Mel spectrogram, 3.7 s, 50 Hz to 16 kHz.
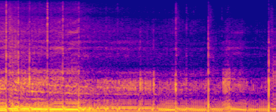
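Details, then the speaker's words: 2004 Yamaha YFZ450 first ride after rebuild: hard-revving single with sharp pops and cracks through the pipe every half second; popping attributed to needing carburetor jetting, though Can-Am power valves also suggested. "Reason why it's popping is because it's got the Can-Am power valves in it."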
